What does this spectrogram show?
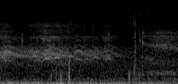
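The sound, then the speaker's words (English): Harsh, raspy crow caws sound against a steady outdoor background hiss, a few rough calls close together, with no one talking. “Crows were horrible, garbage eating birds.”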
